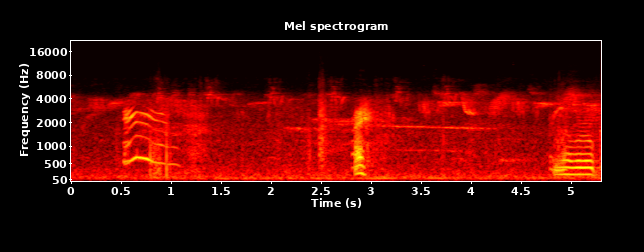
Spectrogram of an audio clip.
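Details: One of three roadside cats met in the morning, meowing as a person calls to it: a short arching meow, then a louder rich meow near the end, mixed with the caller's voice and street noise.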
